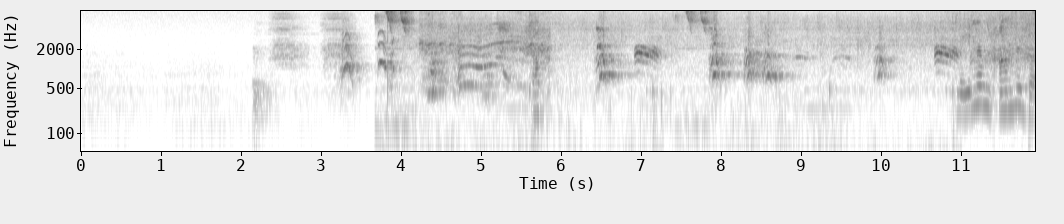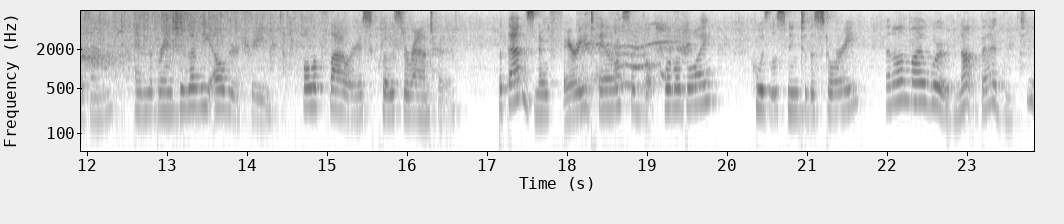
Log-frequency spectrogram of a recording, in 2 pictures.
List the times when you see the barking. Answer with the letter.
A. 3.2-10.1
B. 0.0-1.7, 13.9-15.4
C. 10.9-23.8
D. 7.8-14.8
A.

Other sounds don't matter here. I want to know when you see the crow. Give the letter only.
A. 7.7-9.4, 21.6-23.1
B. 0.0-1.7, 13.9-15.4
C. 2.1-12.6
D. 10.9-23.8
C.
